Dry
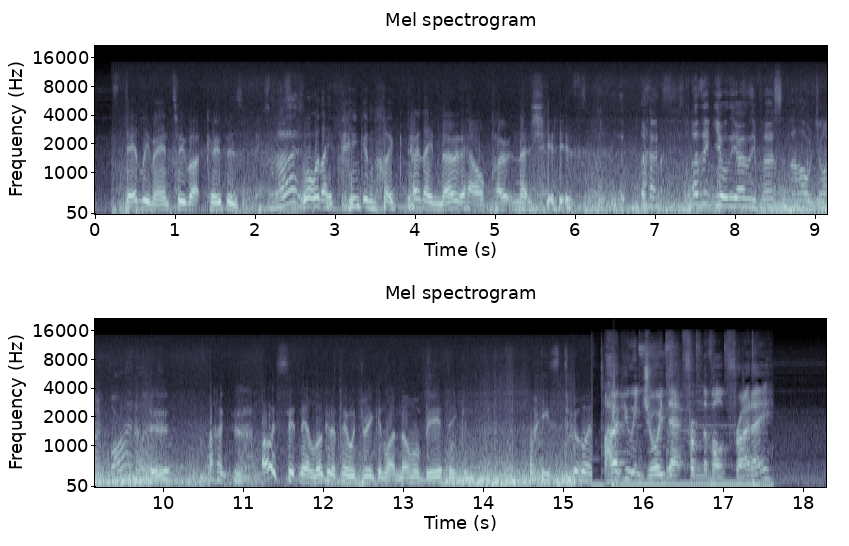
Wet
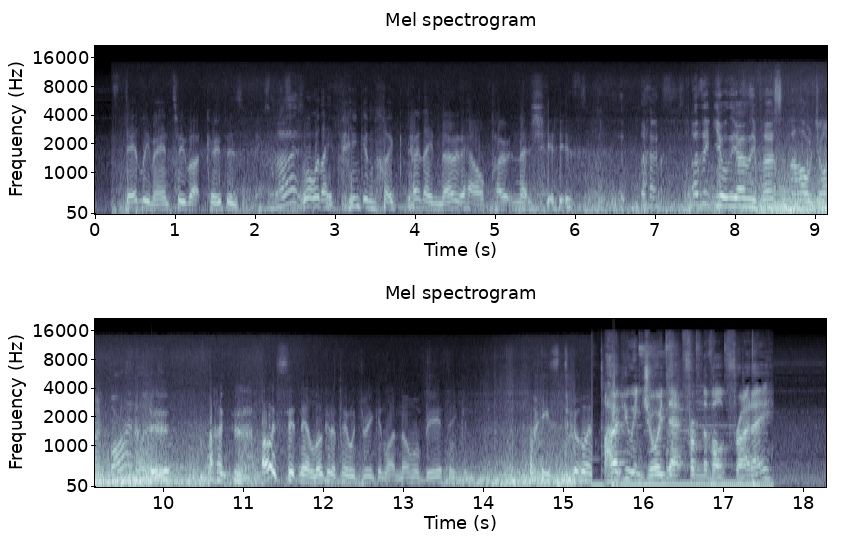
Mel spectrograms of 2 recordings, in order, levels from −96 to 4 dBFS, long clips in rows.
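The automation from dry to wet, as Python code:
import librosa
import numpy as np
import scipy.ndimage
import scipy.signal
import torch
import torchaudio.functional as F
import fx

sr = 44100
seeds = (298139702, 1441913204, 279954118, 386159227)

y = fx.gain(x, sr, db=fx.line((7.3, -3.5), (8.19, 7.0), (11.31, 7.0), (12.5, -4.5), (13.98, -4.5), (14.55, 5.0)))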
